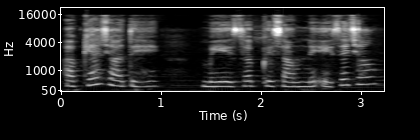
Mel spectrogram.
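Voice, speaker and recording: A woman's voice: fairly high pitch, moderate pace, mellow, slightly rough, faint music behind. A woman voicing a shy, sulky young wife in a narrated storybook romance, pouting and playful.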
